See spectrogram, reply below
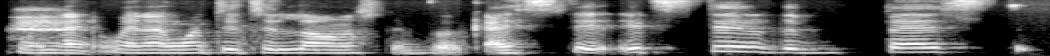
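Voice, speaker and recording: A woman from Sweden with a Swedish accent, an author reading aloud from her own book in an earnest, measured way with small restarts. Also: medium pitch, fairly even intonation, darkish tone, rough recording. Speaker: author and guest.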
